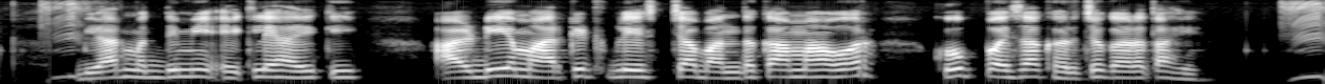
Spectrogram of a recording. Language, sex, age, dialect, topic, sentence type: Marathi, male, 18-24, Varhadi, agriculture, statement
